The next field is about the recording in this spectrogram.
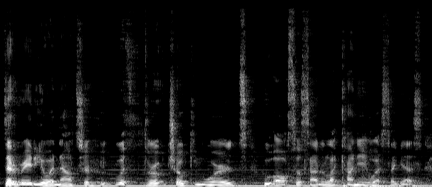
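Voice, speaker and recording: A man's voice: mid-range voice, flat delivery, a little fast, darkish tone. Casting: male host, mid-range voice, mock-dramatic story narration with casual asides, music bed. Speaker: host reading fan fiction.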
